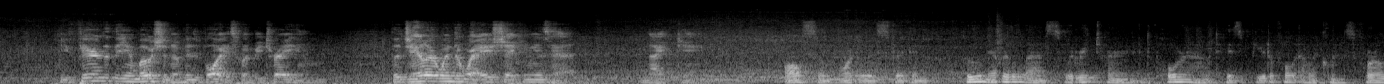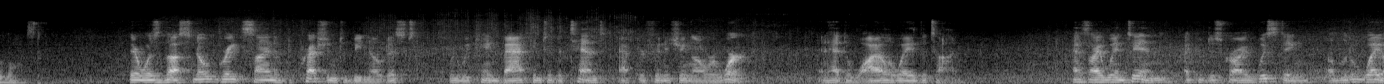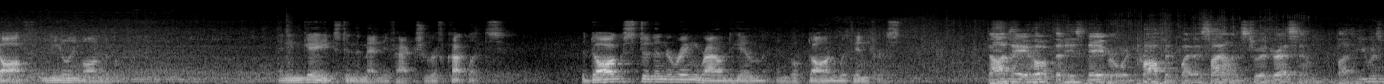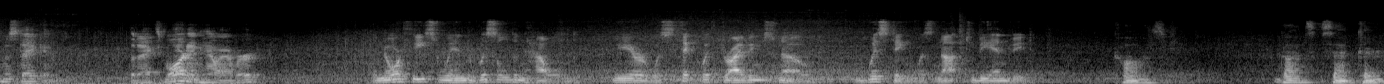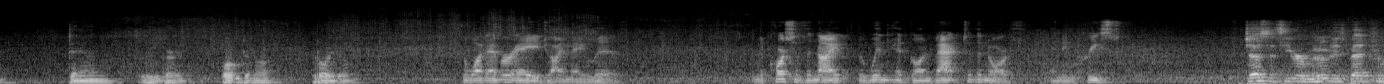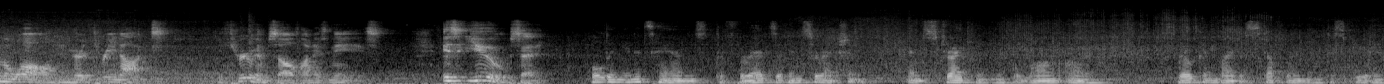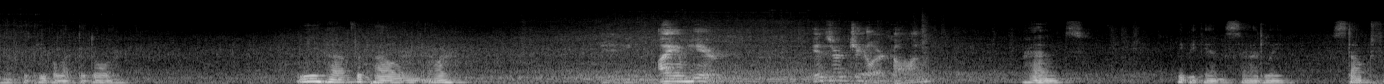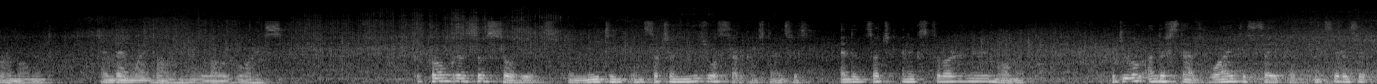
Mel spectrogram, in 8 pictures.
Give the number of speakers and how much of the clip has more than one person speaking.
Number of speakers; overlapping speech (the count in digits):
3, no overlap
